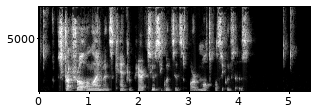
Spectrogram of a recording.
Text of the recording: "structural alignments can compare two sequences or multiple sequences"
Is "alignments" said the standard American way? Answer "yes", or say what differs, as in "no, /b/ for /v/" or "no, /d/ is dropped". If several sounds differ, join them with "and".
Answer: yes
